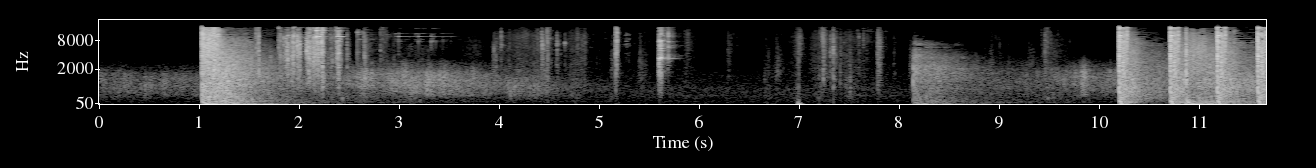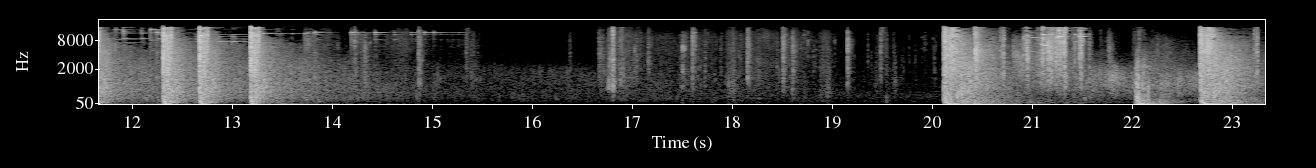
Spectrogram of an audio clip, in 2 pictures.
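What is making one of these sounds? Rifle shots crack loudly, one after another, with echoes trailing off.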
